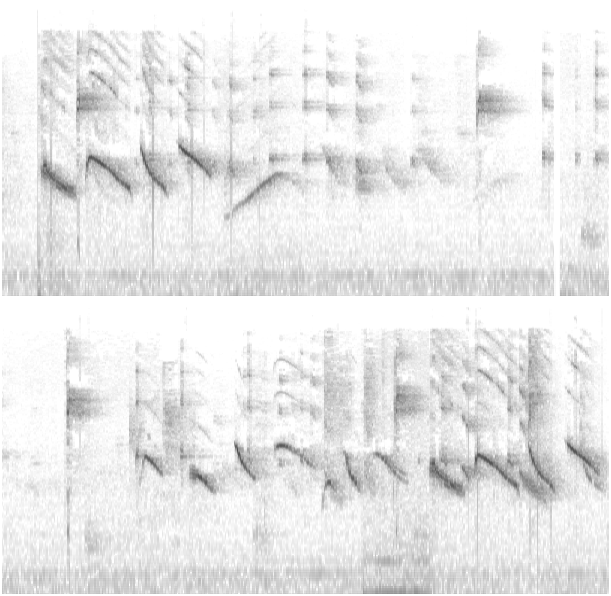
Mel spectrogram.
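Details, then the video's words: Captive green-winged saltator (trinca-ferro) song used to stir a quiet bird into singing before tournaments: phrases of clear descending whistled slurs repeated quickly, a pause with scattered chips, then another run of loud whistles; faint constant hum. "MELHOR VÍDEO PARA ESQUENTAR TRINCA FERRO COM TRINCA FERRO CANTANDO"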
